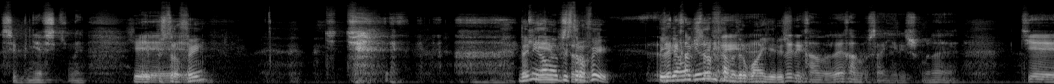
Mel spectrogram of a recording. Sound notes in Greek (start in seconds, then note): 3.6 γέλια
